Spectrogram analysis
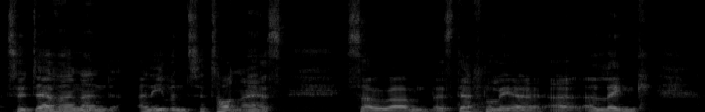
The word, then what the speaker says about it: Totnes: Phil, you are up, and tell me how you pronounce it. Tell us a little bit about your song. Yeah, it's just Totnes, which is a small town in Devon in the UK.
